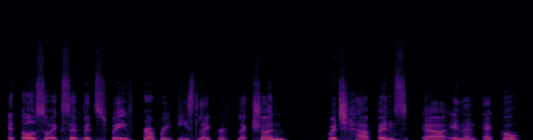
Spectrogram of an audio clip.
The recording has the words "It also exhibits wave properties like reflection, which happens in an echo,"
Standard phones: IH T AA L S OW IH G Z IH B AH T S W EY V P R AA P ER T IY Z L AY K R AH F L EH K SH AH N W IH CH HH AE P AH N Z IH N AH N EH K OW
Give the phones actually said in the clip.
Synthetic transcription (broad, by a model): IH T AA L S OW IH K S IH B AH T S W EY V P R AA P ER T IY S L AY K R AH F L EH K SH AH N W IH CH HH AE P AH N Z IH N AH N EH K OW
